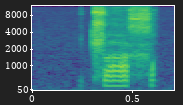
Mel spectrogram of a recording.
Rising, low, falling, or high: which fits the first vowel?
high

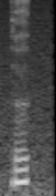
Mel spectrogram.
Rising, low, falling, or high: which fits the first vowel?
low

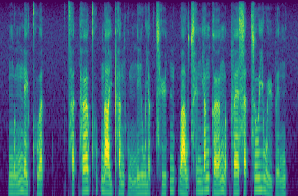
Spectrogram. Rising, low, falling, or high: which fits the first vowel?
rising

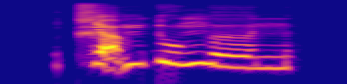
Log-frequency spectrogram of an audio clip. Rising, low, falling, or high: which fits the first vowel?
rising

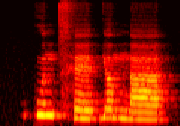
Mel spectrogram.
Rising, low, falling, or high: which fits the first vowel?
high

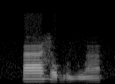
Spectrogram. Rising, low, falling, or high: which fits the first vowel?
high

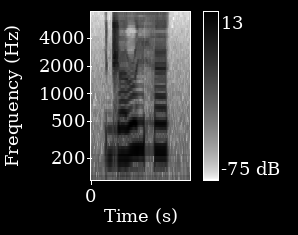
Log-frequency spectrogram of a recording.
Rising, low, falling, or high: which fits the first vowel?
low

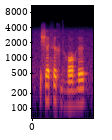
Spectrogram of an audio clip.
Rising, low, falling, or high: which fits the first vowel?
high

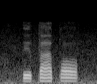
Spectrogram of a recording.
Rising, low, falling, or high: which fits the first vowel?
low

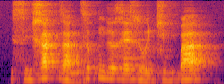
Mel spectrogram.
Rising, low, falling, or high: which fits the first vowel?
low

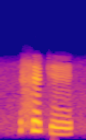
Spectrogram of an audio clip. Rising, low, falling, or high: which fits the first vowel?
high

